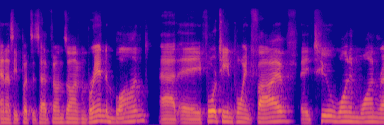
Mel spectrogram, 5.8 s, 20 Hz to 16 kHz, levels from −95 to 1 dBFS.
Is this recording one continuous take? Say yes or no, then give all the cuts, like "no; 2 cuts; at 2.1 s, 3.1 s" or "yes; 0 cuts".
no; 2 cuts; at 2.3 s, 4.5 s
